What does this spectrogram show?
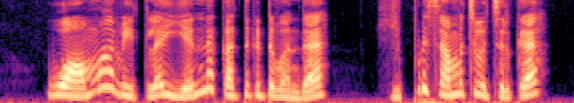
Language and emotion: Tamil, angry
